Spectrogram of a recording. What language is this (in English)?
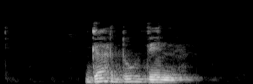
Esperanto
